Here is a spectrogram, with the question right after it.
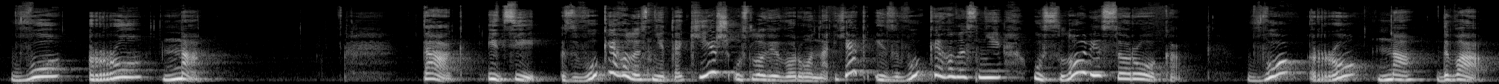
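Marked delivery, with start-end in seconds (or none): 0.1-2.0 "Ворона" very slowly in three separate syllables. Shown as a demonstration. Teacher showing three syllables to children, "Ворона" piece by piece. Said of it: "Три склади". 12.5-14.3 "Ворона" slow, each syllable on its own. Shown as a demonstration. Teacher pointing out vowels, "Ворона" split syllable by syllable. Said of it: "Три склади".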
